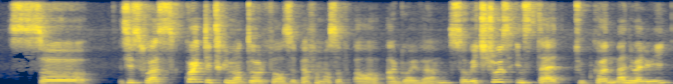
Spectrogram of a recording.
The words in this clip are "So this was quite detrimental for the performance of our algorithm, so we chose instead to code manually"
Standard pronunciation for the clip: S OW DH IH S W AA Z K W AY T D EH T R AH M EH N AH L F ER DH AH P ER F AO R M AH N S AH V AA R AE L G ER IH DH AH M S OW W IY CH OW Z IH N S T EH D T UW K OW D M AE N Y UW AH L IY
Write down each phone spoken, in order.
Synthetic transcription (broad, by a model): S OW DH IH S W AA Z K W AY T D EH T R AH M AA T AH L F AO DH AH P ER F AO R M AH N S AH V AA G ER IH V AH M S OW W IY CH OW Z IH N S T EH D T UW K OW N M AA N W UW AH L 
